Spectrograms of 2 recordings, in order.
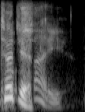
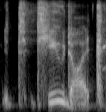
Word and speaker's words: Tudyk: In fact, I presumed his name was Alan Tudyke. so I forgot. I'm glad you pronounced it first.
